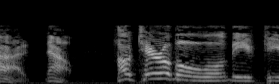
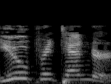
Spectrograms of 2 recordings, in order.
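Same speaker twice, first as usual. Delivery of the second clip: put-on drill sergeant voice; 5 semitones higher than usual. Reading a gospel rebuke aloud, the speaker voices it as Jesus as drill-sergeant commander. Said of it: "more like his drill sergeant command voice".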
